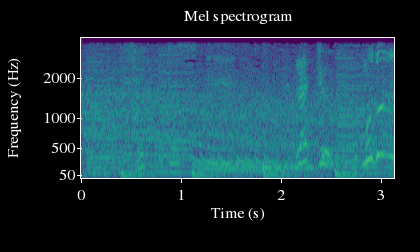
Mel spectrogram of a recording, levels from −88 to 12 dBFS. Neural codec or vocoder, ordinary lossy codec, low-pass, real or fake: none; none; 3.6 kHz; real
